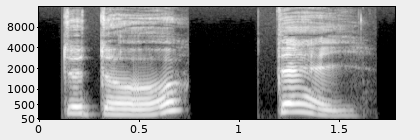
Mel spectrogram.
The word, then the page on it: de Dàà, d' Däj (pl): Bas-Rhin; Strasbourg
